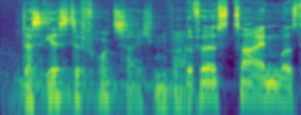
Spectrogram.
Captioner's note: speaking German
